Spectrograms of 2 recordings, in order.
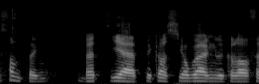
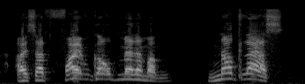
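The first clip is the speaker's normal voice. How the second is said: high, rough, creaky, drawn-out furious scream; 7 semitones higher than usual. Voicing someone in a bazaar screaming over a price: screaming angrily. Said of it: "it's somebody screaming".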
